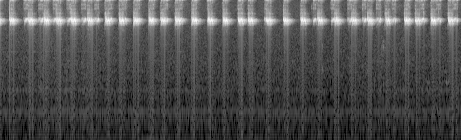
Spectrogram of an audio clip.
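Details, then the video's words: Continuous run of short, piercing cricket chirps repeated about three times a second, fairly even in spacing and loudness throughout. "cricket sound"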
